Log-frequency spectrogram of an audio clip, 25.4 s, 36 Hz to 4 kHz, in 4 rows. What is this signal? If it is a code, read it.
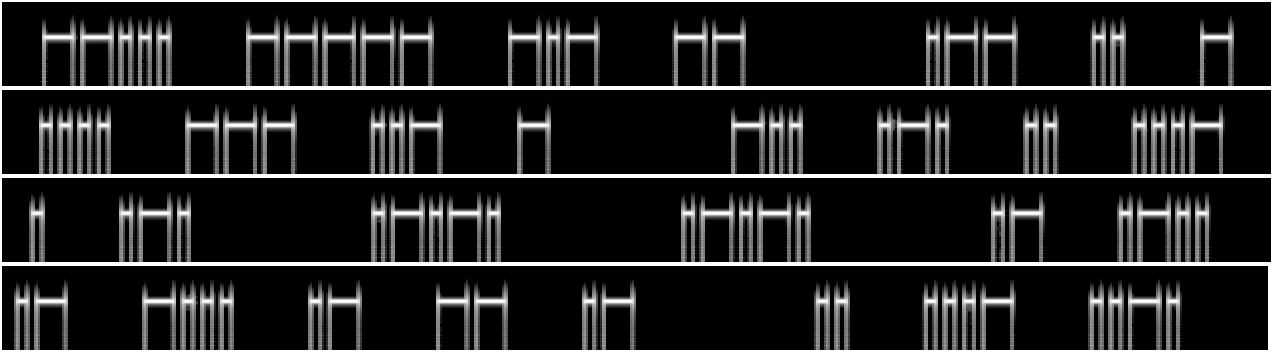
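Morse code, heard as a keyed tone, about 25 wpm, spaced as for 15 wpm, 550 Hz. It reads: 70KM WITHOUT DRIVER <AR> <AR> ALABAMA IVF
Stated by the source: Morse code news headlines at 15.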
